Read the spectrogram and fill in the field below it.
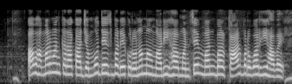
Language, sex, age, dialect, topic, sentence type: Chhattisgarhi, male, 46-50, Central, banking, statement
